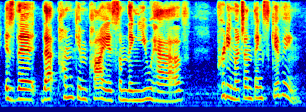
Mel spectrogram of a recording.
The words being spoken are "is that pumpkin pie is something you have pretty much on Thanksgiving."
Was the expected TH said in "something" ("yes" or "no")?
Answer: yes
